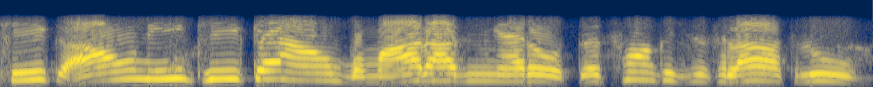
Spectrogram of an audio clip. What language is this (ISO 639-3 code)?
doi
